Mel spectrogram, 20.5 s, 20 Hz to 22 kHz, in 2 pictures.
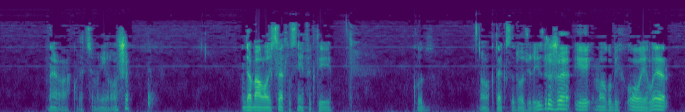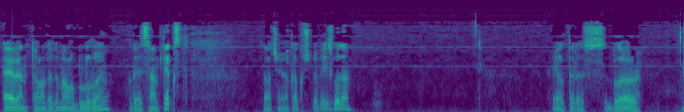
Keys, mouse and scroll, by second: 5.6-6.7 drag, 9.6 click, 10.7 click, 17.7 click, 20.4 click.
